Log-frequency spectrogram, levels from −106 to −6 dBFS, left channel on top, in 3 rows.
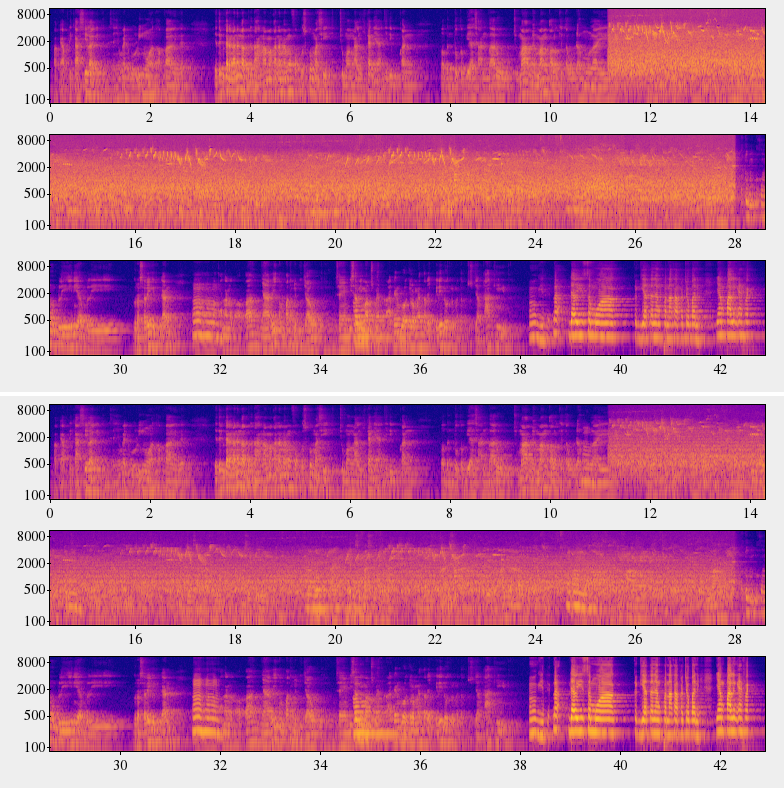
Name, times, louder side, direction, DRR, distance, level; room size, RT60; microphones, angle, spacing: voice 1, 0.1-2.7 3.3-7.3 7.8-11.3 11.9-16.3 16.8-18.6 19.1-21.2 21.6-24.3 24.8-29.9 30.3-31.0 31.4-37.7, left 1 dB, 30° left, 3 dB, 1.2 m, -41 dB
voice 2, 10.6-10.9 14.6-14.9 19.4-20.6 24.6-25.3 31.4-32.1 34.7-35.7 38.2-39.9 40.3-42.6, right 6 dB, 60° right, 17 dB, 0.4 m, -30 dB
sound 1, 11.1-28.0, left 9 dB, 90° left, 0.3 m, -32 dB
9.7 x 4.4 x 5.9 m, 1.3 s
head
